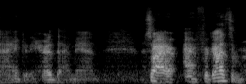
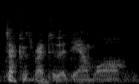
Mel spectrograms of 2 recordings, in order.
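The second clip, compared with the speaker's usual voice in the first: usual speaking voice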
